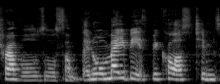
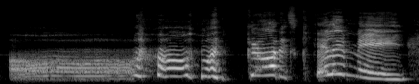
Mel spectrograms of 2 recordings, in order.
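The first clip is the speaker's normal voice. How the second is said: high, hammed-up wail of despair; mock sobbing; 7 semitones higher, much slower than usual. Telling viewers about a celebrity couple's split, mock sobbing. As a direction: play at crying over the celebrity breakup. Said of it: "I'm devastated".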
